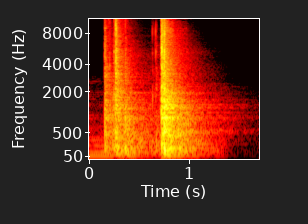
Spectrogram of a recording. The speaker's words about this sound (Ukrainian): Двері тут вже різко захлопнулись.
